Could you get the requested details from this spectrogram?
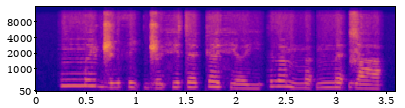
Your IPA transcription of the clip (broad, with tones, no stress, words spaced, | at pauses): mːɘ˦jɖ͡ʐi˨θi˨ʔ ɖ͡ʐɘ˨fʲɛ˧tɛ˧ kɛ˦ fʲœ˨j | ðœ˦mːœ˨ʔ mːɛ˧ʔʑa˨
